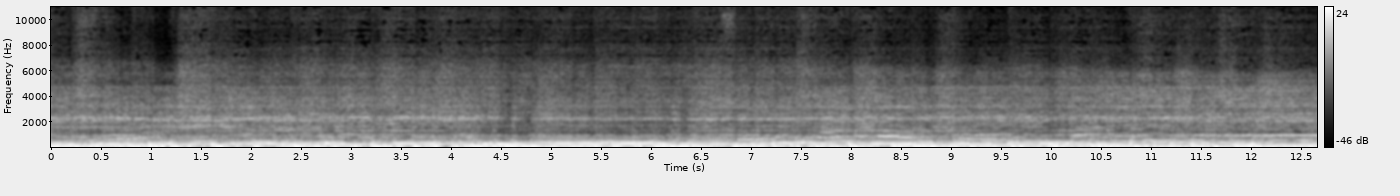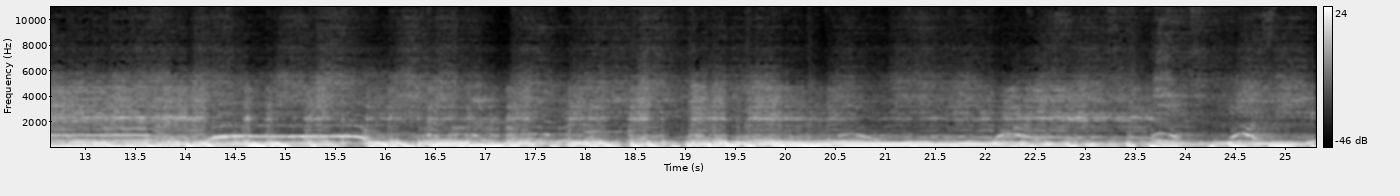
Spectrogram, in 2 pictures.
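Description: Live band playing a rock-styled song, with electric guitar prominent in the mix and a woman singing. Through the middle, long lead notes are held steady and bent.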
